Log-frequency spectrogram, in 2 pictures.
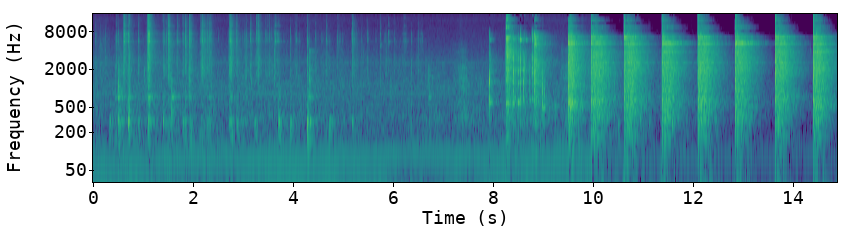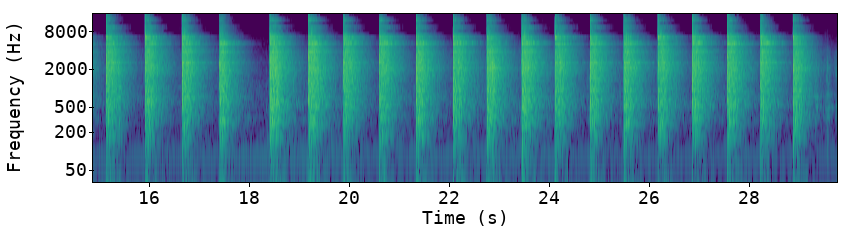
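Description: Hammer blows on a metal driver pipe, driving the warmed front bearing onto a Dodge NV4500 transmission's main shaft. After some light metal clinks, a steady run of ringing strikes comes at about three every two seconds, with one short pause about two-thirds of the way through.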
